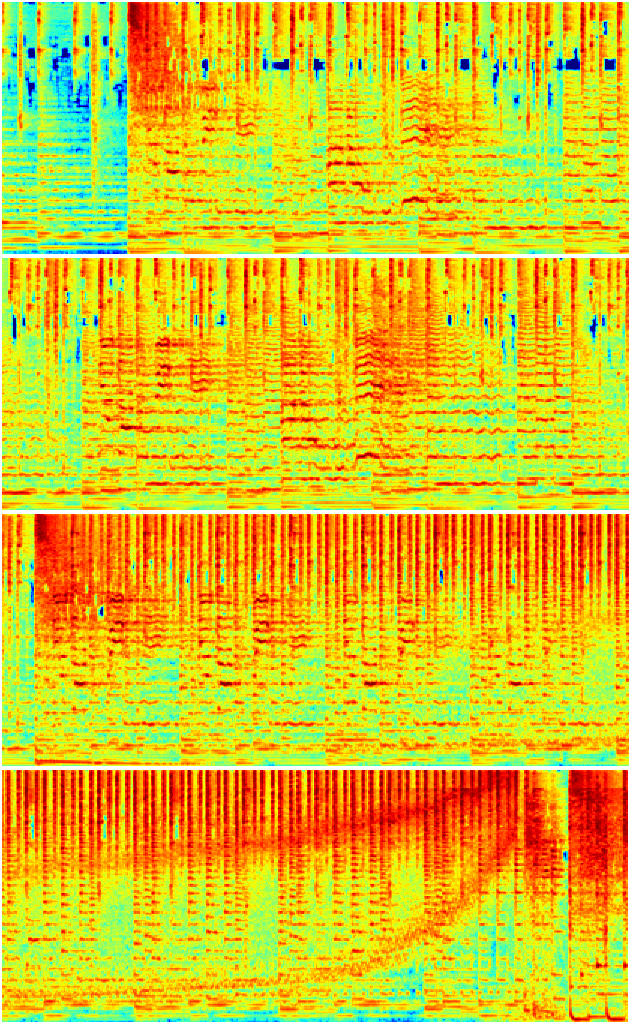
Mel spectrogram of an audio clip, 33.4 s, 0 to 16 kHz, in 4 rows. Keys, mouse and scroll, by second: 2.6 shift+middle click, 3.3 g, 5.5 shift+middle click, 6.6 r, 12.5 g, 14.2 s, 17.5 shift+middle click, 18.0 click, 19.0 s, 20.7 click, 21.7 s, 23.9 click, 24.7 s, 26.5 click, 29.0 s, 31.7 click, 32.7 click.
